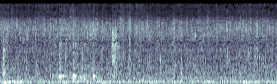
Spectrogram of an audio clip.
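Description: Chicken cooking in its own juices in a metal kadai over a gas flame, sizzling and bubbling steadily, with small crackles now and then.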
